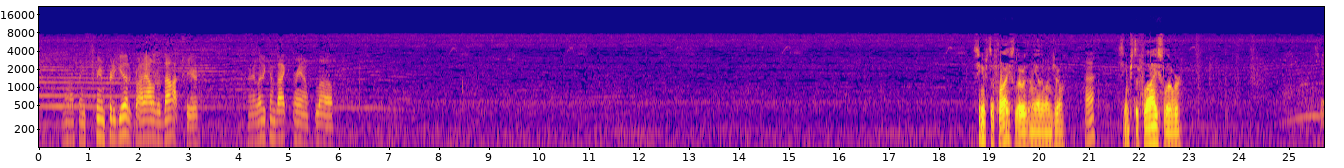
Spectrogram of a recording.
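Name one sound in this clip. A small propeller plane drones steadily overhead.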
